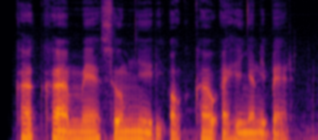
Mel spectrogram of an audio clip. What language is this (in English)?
Luo (Kenya and Tanzania)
